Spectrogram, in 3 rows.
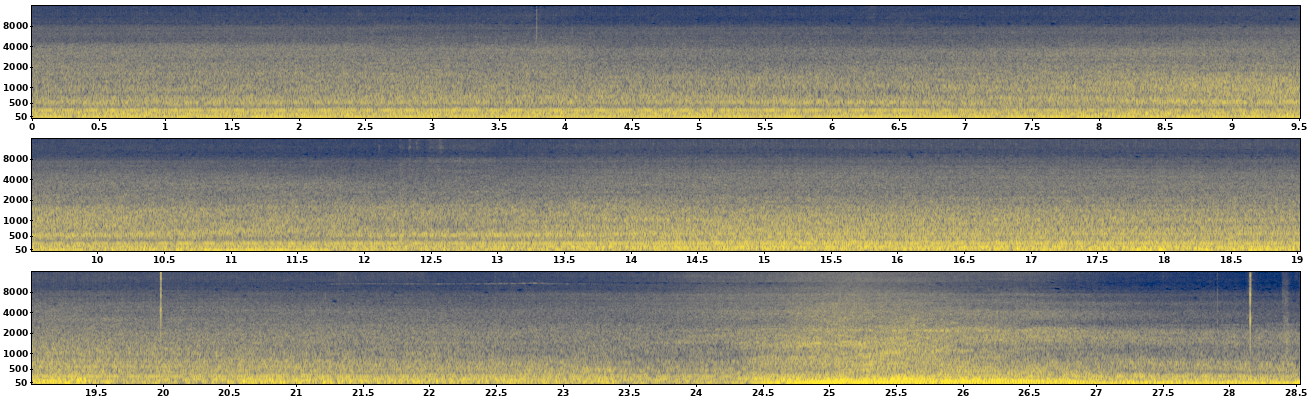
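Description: A motor running steadily, a constant hum over a low rumble. About 24 seconds in, a louder sound swells for two or three seconds and then eases off.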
